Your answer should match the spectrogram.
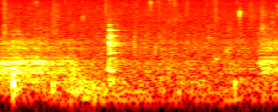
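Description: Soft, steady patter of rainwater dripping from trees after the rain has stopped, a diffuse rain-like hiss with a few sharper drops landing. Quiet overall, with no voices.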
